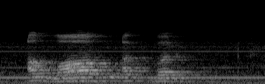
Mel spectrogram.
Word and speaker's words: اللہ اکبر: اللہ اکبر، اللہ اکبر۔ اکبر کے اندر بھی 2 غلطیاں کرتے ہیں، وہ کون سی؟ ایک اکبر، حمزہ کو لمبا کر دیتے، اکبر، اللہ اکبر، اور دوسری غلطی اکبر میں جو کرتے ہیں وہ اللہ اکبر، با کو لمبا کر دیتے ہیں، یہ بھی نہیں ہونی چاہیے۔ اصل تلفظ کیا ہے؟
